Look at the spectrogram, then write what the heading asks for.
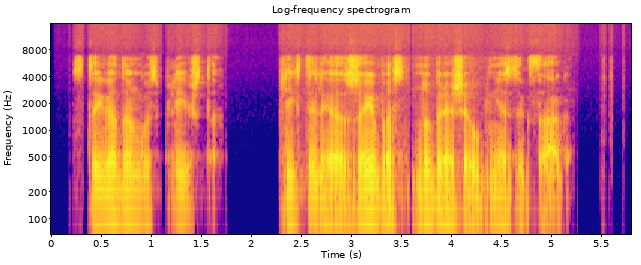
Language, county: Lithuanian, Vilnius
